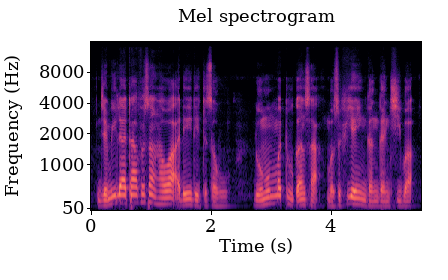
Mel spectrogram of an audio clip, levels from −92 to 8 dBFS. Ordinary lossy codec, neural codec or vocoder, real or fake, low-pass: AAC, 96 kbps; autoencoder, 48 kHz, 128 numbers a frame, DAC-VAE, trained on Japanese speech; fake; 14.4 kHz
